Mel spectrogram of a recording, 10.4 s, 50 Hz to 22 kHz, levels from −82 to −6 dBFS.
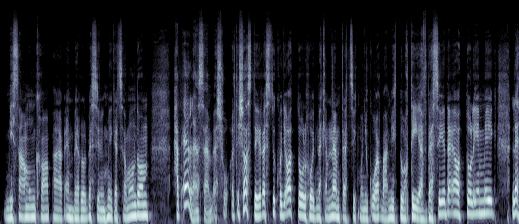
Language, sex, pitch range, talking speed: Hungarian, male, 125-145 Hz, 165 wpm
